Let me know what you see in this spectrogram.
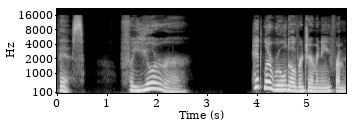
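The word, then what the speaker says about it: Führer: the most powerful empire on earth in German Fuhrer is the word for leader and Fuhrer was what Germans called Hitler you pronounce it like this for your Hitler ruled over Germany from 1933 until 1945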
